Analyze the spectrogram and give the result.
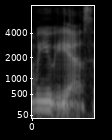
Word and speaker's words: Clowes: I think it's how you pronounce his name. It's Clowes. It's his last name.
